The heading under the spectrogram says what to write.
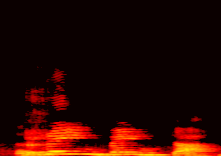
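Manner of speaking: "Reinventa" slowly, rolled R and V said as B; Spanish pronunciation, slow. Shown as a demonstration. Teacher modeling Spanish "Reinventa", rolled R and B. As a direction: say "Reinventa" with trilled R and B sound. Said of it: "forcei o R no começo".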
